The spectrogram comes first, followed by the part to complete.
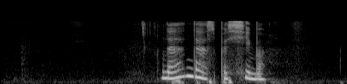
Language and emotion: Russian, positive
